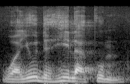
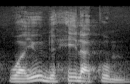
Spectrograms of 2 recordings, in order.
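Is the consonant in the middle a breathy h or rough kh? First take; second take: h; h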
